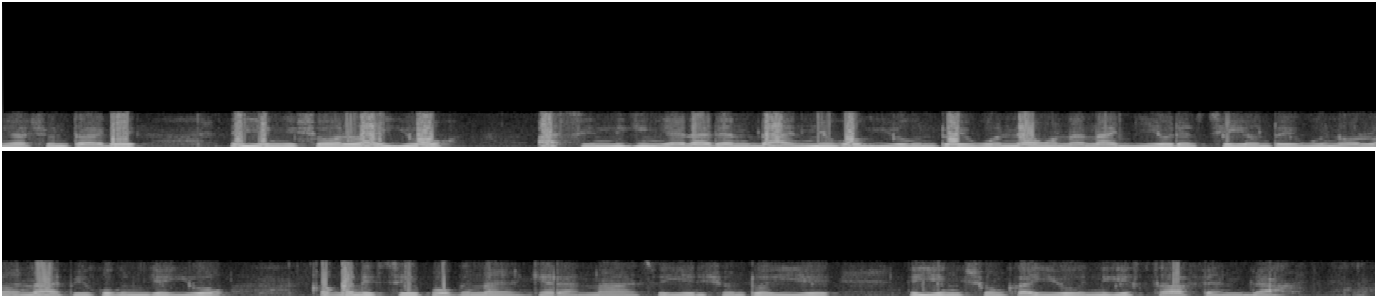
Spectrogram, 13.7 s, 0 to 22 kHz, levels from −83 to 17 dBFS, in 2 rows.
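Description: Across the whole recording, the speech has been driven about 9 dB past the top of its integer range, and the arithmetic wraps instead of limiting. This is integer overflow: any peak that crosses the ceiling flips to the opposite extreme. Only a small fraction of samples, around half a percent, go over, but each one produces a violent crack on the loudest syllables. The cracks are far harsher and more abrupt than ordinary clipping.

Throughout the clip, the signal has also passed through heavy 4-bit ADPCM compression. Each sample is stored as a coarse 4-bit step from a predicted value, with a step size that adapts too slowly for fast changes. The quantisation error rides along as a gritty hiss whose level follows the speech, and sharp attacks distort where the step cannot keep up. Nothing remains above 5.3 kHz, so the sound is dull as well, consistent with a rate of around 44 kbps.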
